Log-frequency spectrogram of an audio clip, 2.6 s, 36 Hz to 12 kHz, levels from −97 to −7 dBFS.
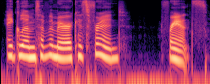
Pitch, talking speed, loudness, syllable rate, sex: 230 Hz, 115 wpm, -17 LUFS, 5.9 syllables/s, female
